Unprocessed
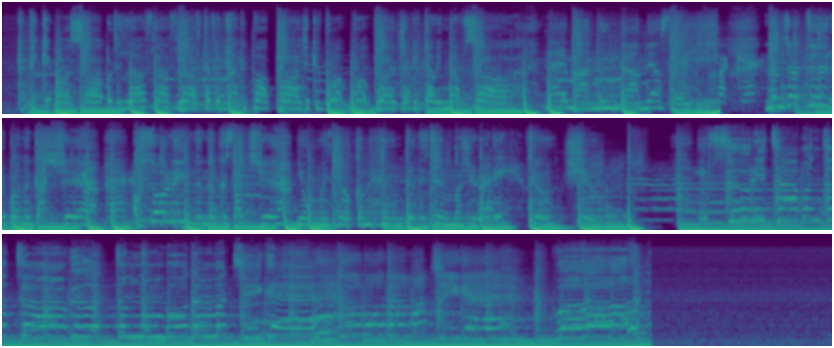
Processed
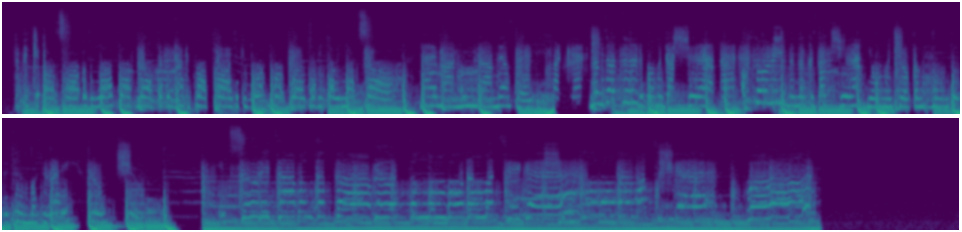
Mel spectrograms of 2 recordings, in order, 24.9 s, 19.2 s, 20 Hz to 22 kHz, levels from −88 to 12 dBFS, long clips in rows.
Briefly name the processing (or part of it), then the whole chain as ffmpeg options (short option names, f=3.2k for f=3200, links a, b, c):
nightcore: -af "afwtdn=0.0158,asetrate=57330,aresample=44100,aemphasis=mode=reproduction:type=75fm,volume=-7.5dB"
